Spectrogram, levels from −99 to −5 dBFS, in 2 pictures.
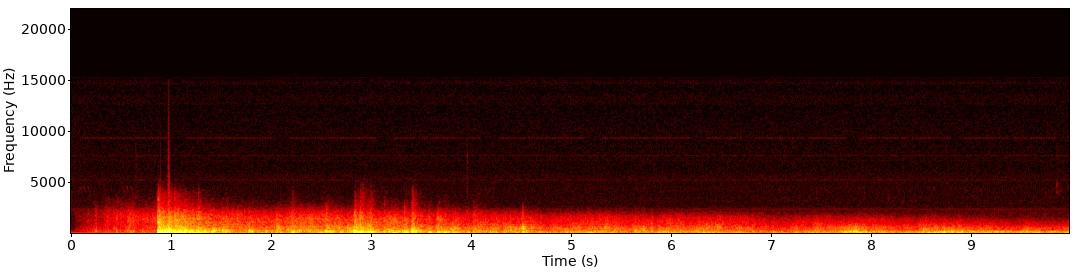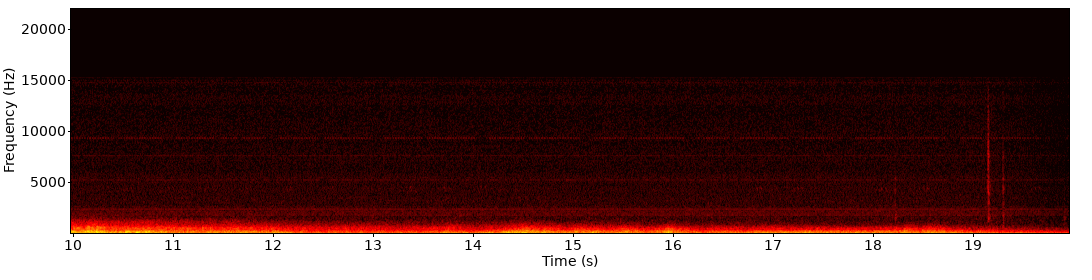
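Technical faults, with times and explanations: No technical faults can be heard in this recording. There is nothing here that needs a time or an explanation.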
